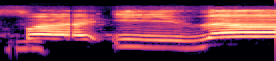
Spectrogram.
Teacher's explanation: Za jaga makhraj, huruf zal kena jeli lidah, keluarkan lidah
